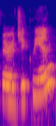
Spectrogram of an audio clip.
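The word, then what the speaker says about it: Berejiklian: it like I saw Gladys berajiklian is that um is that right Premiere yeah premier of New South Wales yeah yeah you pronounced it right yeah cool um so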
